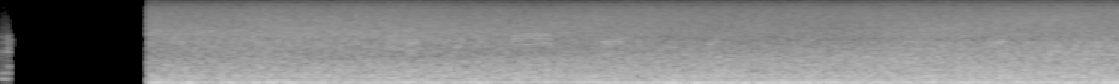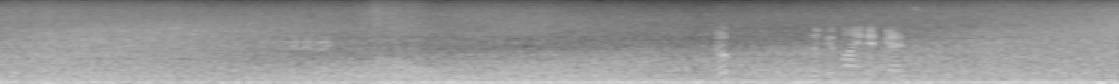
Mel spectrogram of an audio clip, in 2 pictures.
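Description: Ocean waves wash steadily onto a beach in a strong wind.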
